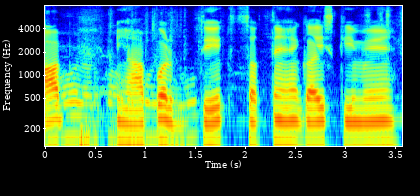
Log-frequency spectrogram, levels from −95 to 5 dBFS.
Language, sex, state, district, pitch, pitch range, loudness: Hindi, male, Madhya Pradesh, Bhopal, 125 Hz, 120-135 Hz, -18 LUFS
